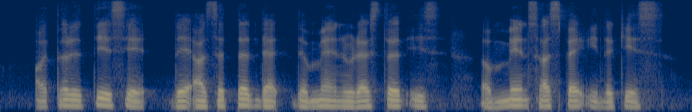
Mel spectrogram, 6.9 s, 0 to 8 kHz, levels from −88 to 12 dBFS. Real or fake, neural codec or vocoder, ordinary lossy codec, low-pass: fake; codec, 16 kHz, 0.8 kbps, ZipCodec; none; none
